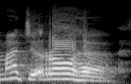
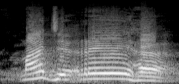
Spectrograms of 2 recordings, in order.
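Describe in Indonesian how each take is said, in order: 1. Vokal setelah r adalah a terbuka yang jelas. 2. Vokal setelah r condong ke bunyi e. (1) "bacanya bukan majroha" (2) "Tapi yang benar apa? Majreha"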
